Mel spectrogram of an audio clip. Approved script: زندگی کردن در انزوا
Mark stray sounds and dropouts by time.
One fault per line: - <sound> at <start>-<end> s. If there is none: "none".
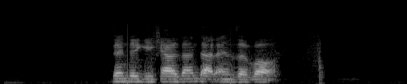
- thud at 3.0-3.3 s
